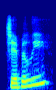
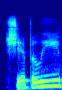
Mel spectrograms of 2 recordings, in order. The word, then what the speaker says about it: Ghibli: know some people say Gibli, some people say Jibli. From what I heard of the original Japanese pronunciation, the closest that comes to it, although it's not perfect, is Jibli, but if I'm still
